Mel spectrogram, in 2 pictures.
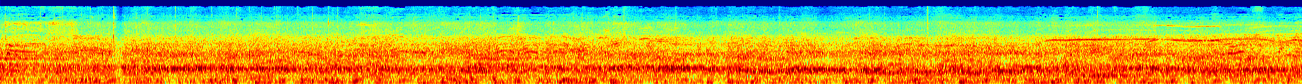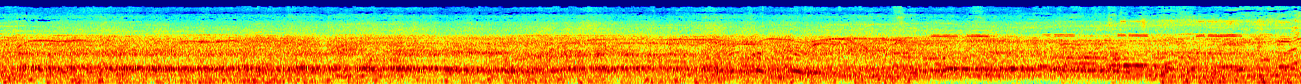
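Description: A large stadium crowd of football supporters singing a chant together, loud and continuous, with many voices blending into one sustained sound.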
